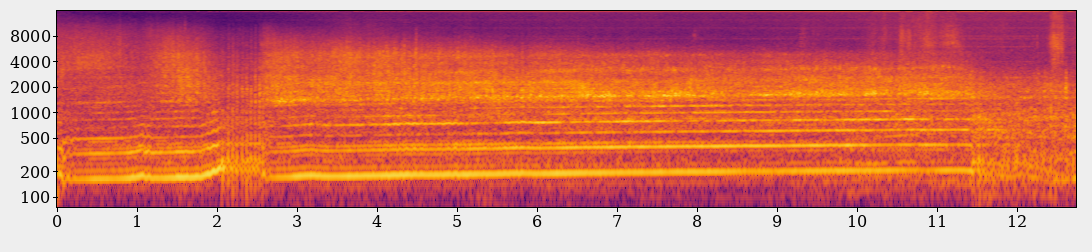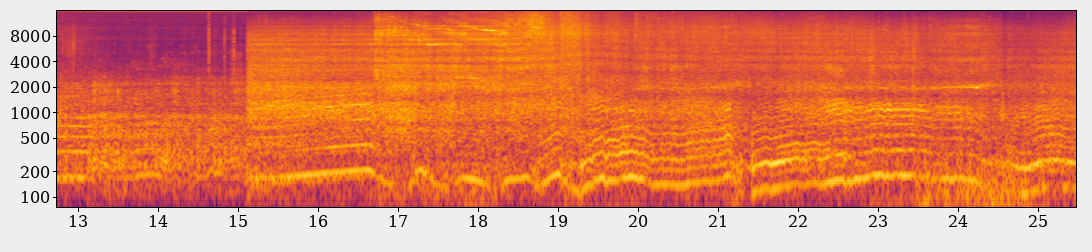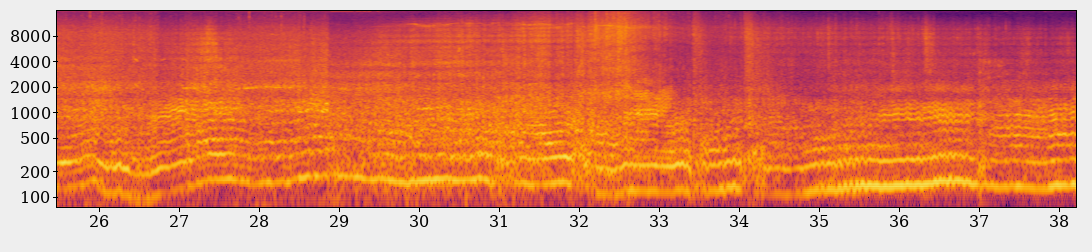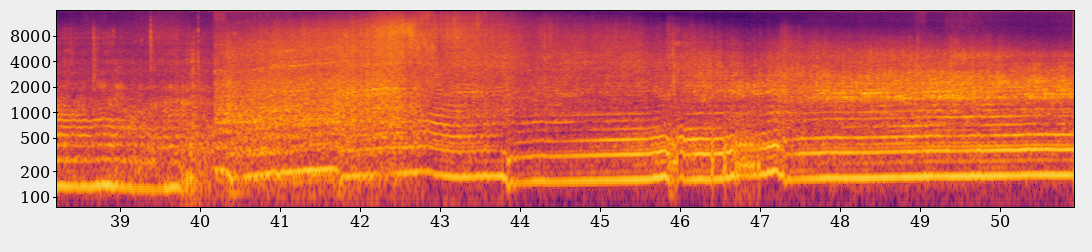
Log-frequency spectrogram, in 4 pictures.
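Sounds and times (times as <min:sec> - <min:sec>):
rally car engines revving: 0:00.0 - 0:50.9.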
